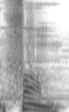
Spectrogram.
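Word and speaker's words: firm: 8th word है फर्म। यहाँ पे आर साइलेंट रहेगा, इसका मतलब है फर्म।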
